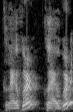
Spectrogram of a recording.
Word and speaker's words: clever: And the example of adjective is that clever. It has two syllables again. We put the stress in the first syllable. Clever. So we put the stress on the syllable cla, not verb.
